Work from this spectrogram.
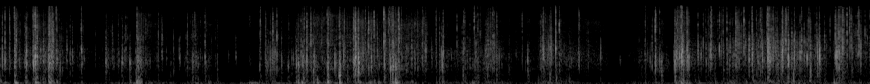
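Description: Hands lift and bend the edge of an empty, thin brown kraft paper bakery bag, crinkling the paper. Dense, bright crackling and crunching bursts come in rapid clusters, with brief quieter lulls near two and six seconds. The sound has almost no low end and stops dead after each crackle.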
